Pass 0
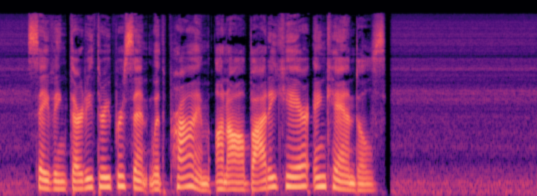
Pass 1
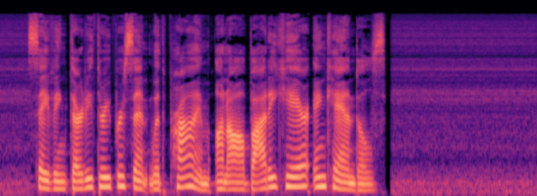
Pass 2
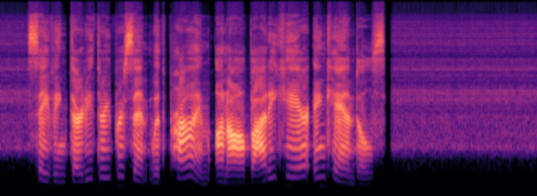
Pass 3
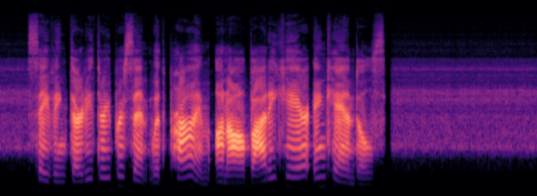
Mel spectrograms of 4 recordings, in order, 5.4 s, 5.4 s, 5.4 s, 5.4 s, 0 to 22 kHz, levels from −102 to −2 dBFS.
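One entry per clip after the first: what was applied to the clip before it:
nothing audible
sample leveller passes 1; Chebyshev high-pass 1000 Hz, order 5; gain +2.5 dB
air absorption 220 m

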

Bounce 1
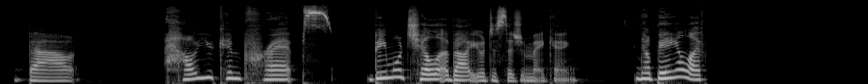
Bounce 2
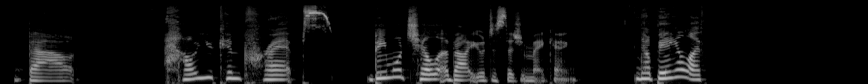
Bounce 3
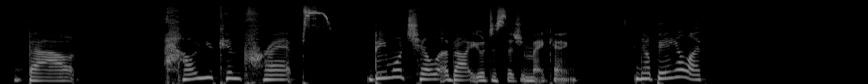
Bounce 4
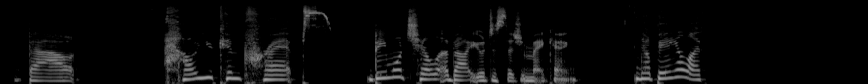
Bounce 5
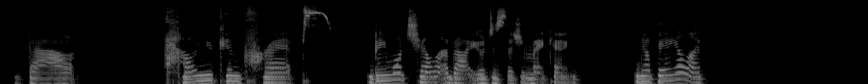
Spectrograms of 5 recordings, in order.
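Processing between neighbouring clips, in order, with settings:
reverb removal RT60 1.8 s
dynamic EQ 3600 Hz, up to -5 dB, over -53 dBFS, Q 7.8; compressor 12:1, threshold -30 dBFS, peak gain reduction 16 dB; gain -1 dB
opening faded in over 0.53 s; gain +1.5 dB
octaver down 1 oct, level -2 dB; ring modulator 130 Hz

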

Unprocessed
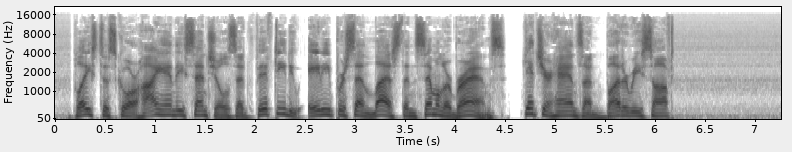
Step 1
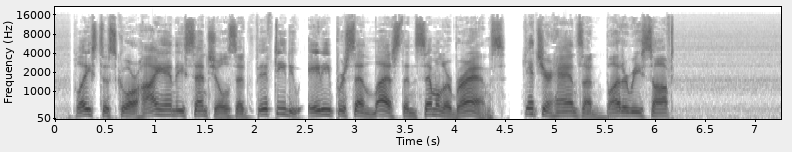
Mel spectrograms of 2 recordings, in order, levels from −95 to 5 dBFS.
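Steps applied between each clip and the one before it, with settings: resonant low shelf 220 Hz -10 dB, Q 1.5; transient shaper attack -7 dB, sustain -1 dB; gain -4.5 dB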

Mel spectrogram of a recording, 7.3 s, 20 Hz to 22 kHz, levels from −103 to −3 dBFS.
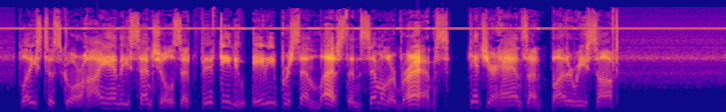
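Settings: whine 7700 Hz -35 dBFS; level quantiser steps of 12 dB; resonant high-pass 2700 Hz, resonance Q 8.6; gain +5 dB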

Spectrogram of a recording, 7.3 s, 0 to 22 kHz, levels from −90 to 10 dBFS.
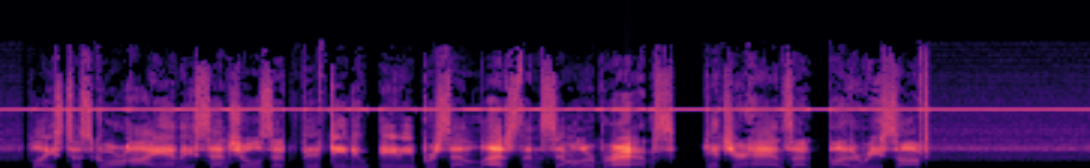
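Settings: nothing audible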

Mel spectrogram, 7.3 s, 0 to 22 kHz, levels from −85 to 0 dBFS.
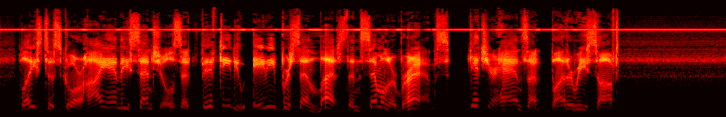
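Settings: compressor 6:1, threshold -27 dBFS, peak gain reduction 13.5 dB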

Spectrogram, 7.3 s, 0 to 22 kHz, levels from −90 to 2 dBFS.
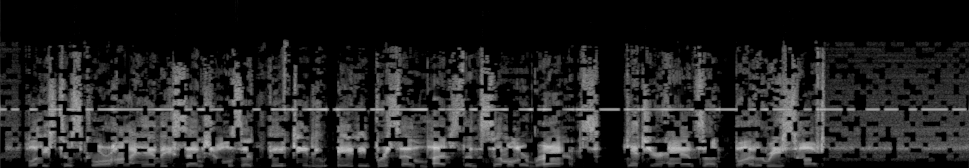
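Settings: random spectral dropouts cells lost 32%; gain +5.5 dB

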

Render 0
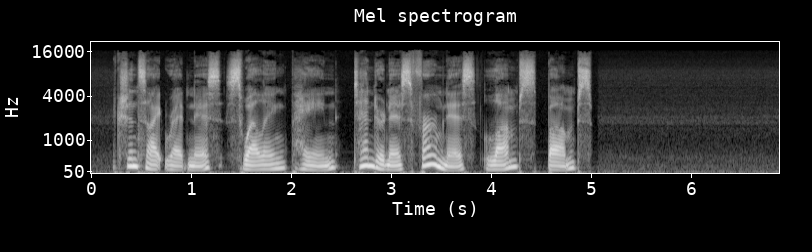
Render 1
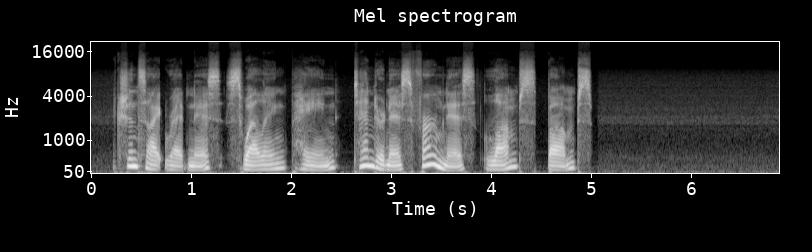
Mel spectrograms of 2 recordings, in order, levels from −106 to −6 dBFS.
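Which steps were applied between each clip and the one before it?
high shelf 2900 Hz +11 dB; in parallel at -8 dB: crossover distortion -29.5 dBFS; on the sum: air absorption 190 m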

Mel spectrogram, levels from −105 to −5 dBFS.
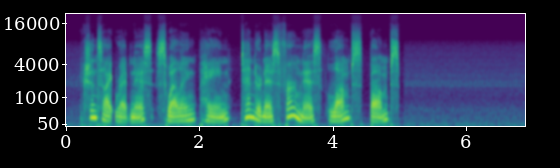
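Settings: nothing audible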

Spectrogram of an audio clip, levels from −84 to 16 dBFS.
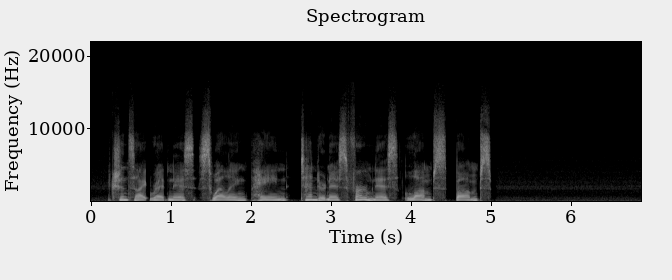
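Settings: compressor 5:1, threshold -23 dBFS, peak gain reduction 9 dB; gain -1.5 dB

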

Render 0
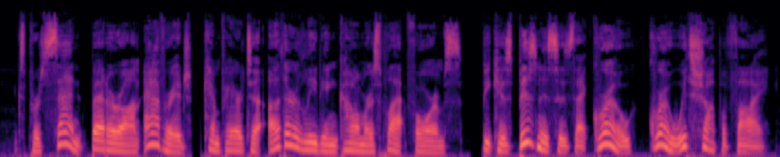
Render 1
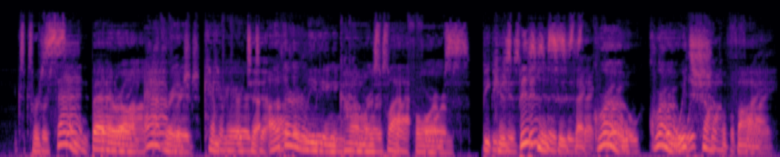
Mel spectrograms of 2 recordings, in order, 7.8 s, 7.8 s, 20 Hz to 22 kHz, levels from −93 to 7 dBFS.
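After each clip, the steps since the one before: tapped delay 82/84 ms -8.5/-4 dB; gain -3 dB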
